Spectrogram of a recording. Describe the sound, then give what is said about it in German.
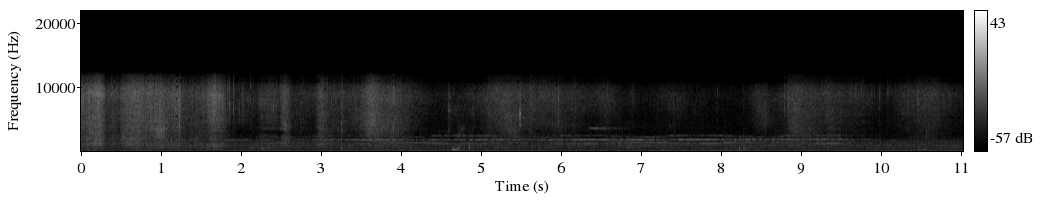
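An ambulance siren sounds faintly, its steady tones sitting beneath a constant wash of wind and street noise, with no one talking. “Jetzt holt uns der Krankenwagen ab, wenn wir so viel gesunde Sachen getrunken haben.”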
